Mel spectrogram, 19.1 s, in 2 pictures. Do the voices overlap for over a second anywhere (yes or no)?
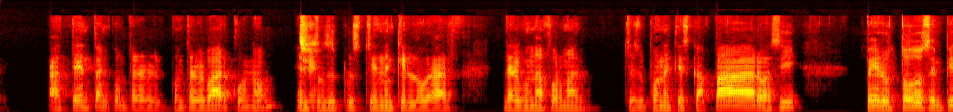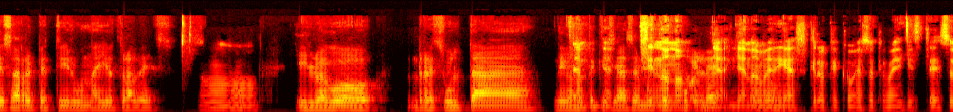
yes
